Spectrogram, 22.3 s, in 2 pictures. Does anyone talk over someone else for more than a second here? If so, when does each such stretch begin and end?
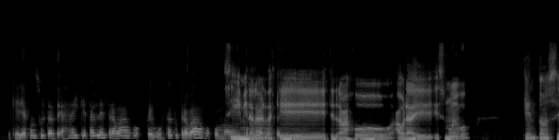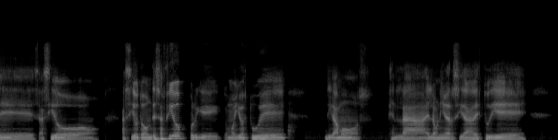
4.5-5.8

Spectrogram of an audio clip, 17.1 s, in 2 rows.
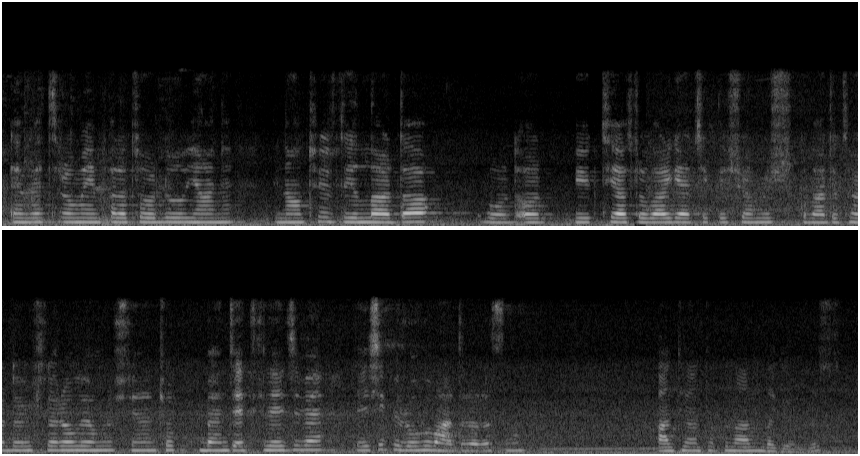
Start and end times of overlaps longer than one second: none

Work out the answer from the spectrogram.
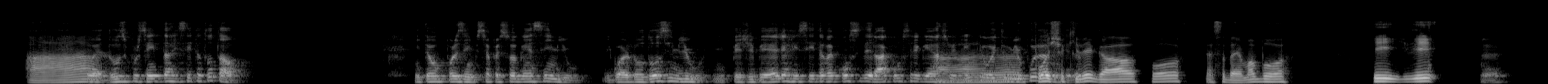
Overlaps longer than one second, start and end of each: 9.3-10.9

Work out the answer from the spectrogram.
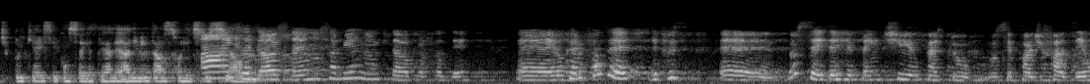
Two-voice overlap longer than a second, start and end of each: none

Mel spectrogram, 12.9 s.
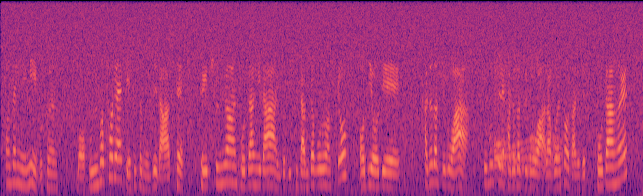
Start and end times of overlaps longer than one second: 9.9-11.3

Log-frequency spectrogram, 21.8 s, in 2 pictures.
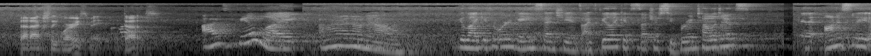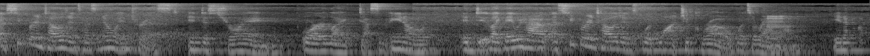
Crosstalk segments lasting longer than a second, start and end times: none

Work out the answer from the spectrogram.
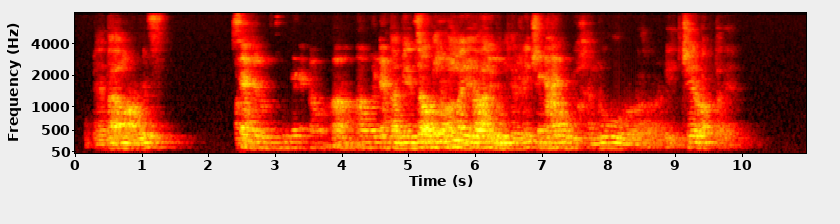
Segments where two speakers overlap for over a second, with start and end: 4.7-6.4

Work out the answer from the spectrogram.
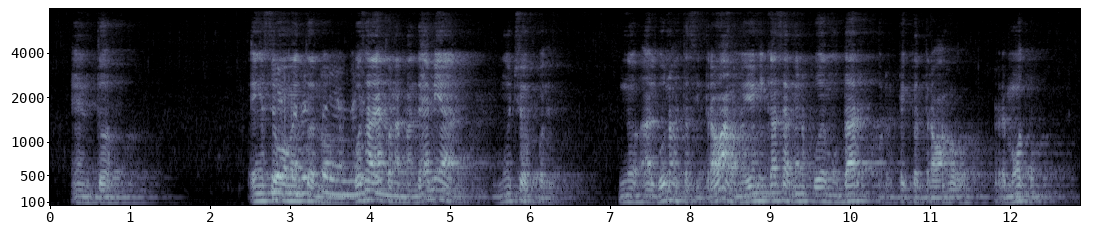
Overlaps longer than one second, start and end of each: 2.8-4.5

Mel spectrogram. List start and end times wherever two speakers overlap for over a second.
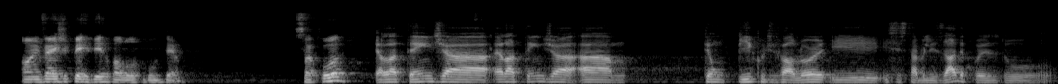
none

